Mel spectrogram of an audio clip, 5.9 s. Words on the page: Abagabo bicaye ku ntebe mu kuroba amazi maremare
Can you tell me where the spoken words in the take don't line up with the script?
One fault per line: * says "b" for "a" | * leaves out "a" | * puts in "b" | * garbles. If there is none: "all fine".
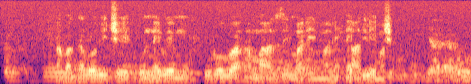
* garbles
